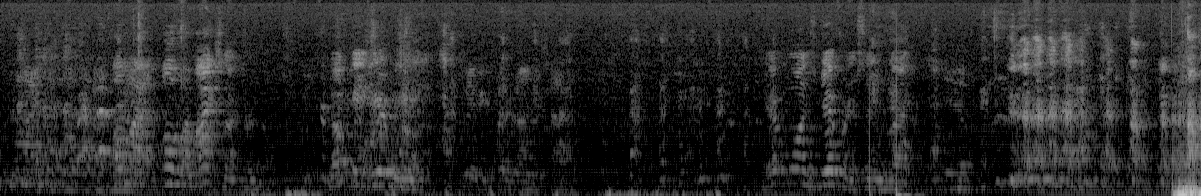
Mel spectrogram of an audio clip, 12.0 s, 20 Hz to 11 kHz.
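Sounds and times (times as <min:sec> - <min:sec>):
muffled thump on microphone: 0:11.8 - 0:12.0.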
